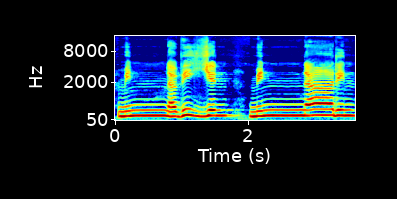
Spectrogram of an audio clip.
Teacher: یہ جو نون اور نون کو ملایا یہ ہو گیا ادغام، اور یہ جو ناک میں آواز لے کے گئے یہ ہو گیا غنہ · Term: ادغام بالغنہ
